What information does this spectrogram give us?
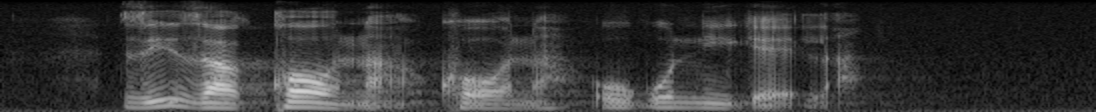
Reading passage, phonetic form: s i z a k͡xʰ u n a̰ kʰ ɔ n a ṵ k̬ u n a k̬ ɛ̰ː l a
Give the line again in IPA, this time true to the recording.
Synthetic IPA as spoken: z i z a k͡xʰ ɔ n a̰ kʰ ɔ n a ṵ k̬ u n i k̬ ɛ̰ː l a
